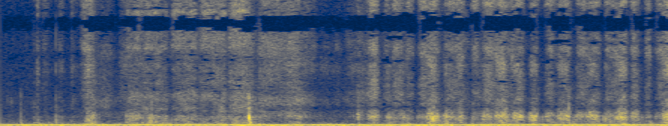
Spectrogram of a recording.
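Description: A pencil scratches across the page of an open lined paper notebook resting on carpet while writing, as a hand with long nails holds the right page steady. Soft, continuous scratchy strokes with brief brighter bursts sit over a steady low hum throughout.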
